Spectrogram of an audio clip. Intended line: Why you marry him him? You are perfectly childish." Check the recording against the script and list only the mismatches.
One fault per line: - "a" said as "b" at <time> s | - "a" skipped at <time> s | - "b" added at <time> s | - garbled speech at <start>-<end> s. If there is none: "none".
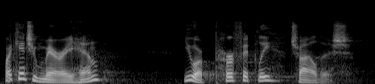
- "can't" added at 0.1 s
- "him" skipped at 1.0 s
